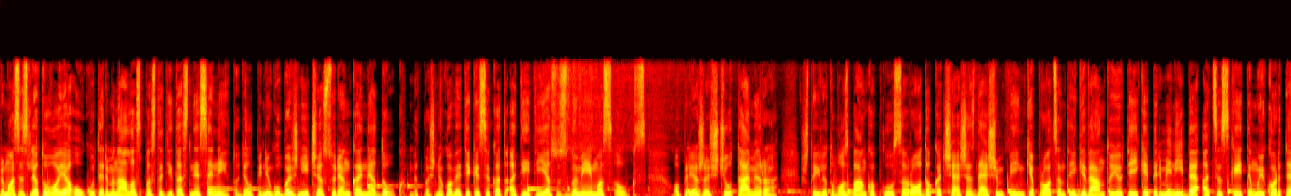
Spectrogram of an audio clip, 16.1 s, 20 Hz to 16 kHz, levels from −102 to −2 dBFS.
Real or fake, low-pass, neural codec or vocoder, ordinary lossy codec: real; 10.8 kHz; none; MP3, 96 kbps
